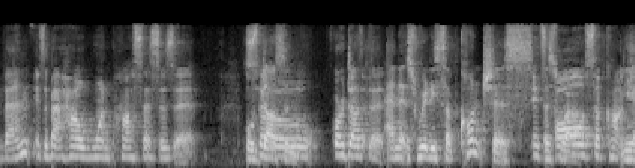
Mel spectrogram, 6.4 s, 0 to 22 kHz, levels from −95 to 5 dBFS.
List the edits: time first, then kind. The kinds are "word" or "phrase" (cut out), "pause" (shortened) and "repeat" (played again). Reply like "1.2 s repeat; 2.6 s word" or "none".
3.7 s phrase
